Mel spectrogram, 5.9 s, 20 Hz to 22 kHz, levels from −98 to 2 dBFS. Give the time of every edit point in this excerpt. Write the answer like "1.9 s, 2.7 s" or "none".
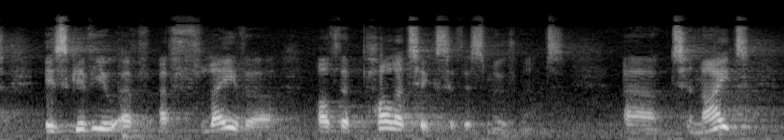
3.3 s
